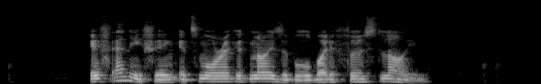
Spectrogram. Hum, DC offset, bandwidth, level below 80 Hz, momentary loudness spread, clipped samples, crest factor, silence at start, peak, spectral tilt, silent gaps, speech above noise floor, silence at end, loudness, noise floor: none; under 0.1%; 10.5 kHz; -68 dBFS; 5 LU; under 0.1%; 20 dB; 0.9 s; -8 dBFS; -6.5 dB/octave; none; 47 dB; 1.15 s; -25 LUFS; -71 dBFS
